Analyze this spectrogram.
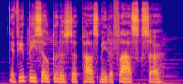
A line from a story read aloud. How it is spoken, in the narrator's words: Larry smiled weakly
